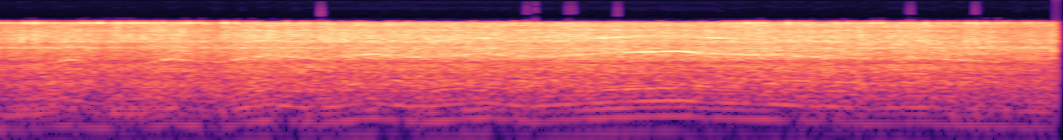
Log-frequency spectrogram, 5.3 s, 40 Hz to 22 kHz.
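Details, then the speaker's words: 2012 Piaggio Typhoon scooter with swapped 125cc engine and swapped carb, first start-up on months-old stale fuel: steady, even idle with no knocks, misses or rattles; running smoothly. "but you can hear it guys smooth as anything"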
